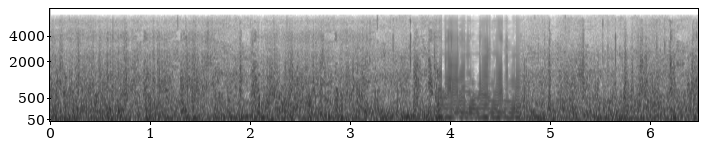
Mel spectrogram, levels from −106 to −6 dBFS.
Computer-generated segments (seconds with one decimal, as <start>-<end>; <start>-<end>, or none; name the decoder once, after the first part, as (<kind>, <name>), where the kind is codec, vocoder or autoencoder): 3.9-4.7 (vocoder, BigVGAN v2)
